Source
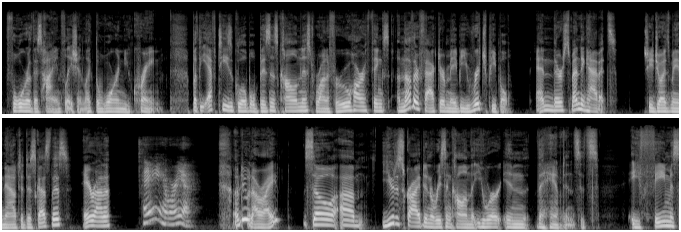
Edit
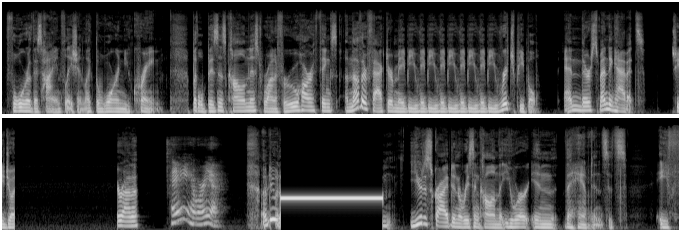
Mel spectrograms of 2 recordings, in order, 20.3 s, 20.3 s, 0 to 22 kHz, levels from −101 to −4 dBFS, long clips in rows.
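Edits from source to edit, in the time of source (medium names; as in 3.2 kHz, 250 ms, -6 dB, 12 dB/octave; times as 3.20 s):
2.94–3.72 s: delete
6.76–7.06 s: loop, 5 plays
9.92–11.47 s: room tone
13.91–15.45 s: bleep 1.16 kHz -15 dBFS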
